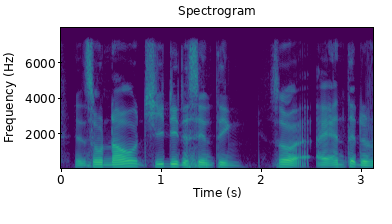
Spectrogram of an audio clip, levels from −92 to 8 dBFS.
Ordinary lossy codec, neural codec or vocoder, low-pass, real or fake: none; none; 7.2 kHz; real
